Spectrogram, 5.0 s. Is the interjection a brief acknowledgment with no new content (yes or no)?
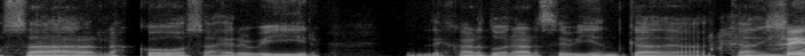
no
